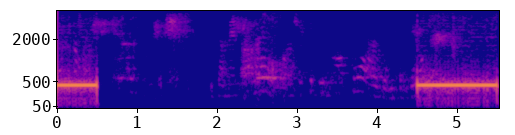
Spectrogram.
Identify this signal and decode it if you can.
Ringback tone (Europe, 425 Hz), with speech.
